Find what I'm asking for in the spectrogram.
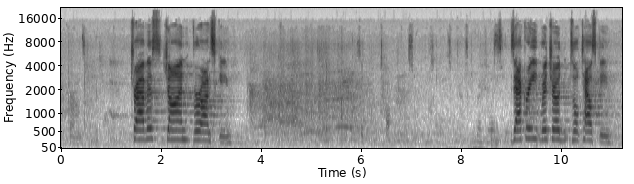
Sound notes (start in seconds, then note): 3.7 applause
